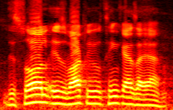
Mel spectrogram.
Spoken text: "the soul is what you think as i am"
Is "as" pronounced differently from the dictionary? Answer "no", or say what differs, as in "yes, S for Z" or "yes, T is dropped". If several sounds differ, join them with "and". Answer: no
